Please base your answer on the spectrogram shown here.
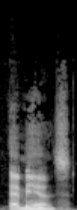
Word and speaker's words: Amiens: And you are from Amiens in France. Mm-hmm. Is that, do I pronounce that right? Amiens, yeah.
